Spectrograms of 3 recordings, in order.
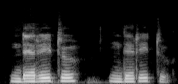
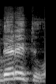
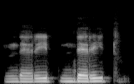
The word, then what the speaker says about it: Nderitu: So the N is silent. Okay, the N is silent. No. It's no. The N is not silent. You have to pronounce all the letters like Nderitu.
